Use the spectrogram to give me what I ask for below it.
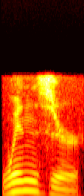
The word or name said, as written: Windsor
